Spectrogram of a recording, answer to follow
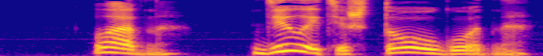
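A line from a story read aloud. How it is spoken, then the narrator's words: Weary, dismissive. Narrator (Russian): устало махнула я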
